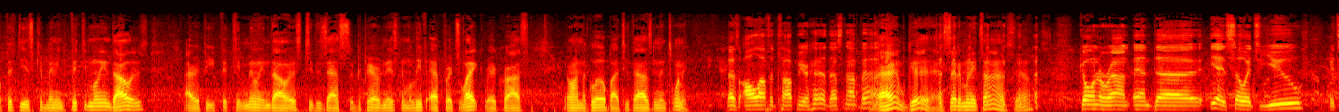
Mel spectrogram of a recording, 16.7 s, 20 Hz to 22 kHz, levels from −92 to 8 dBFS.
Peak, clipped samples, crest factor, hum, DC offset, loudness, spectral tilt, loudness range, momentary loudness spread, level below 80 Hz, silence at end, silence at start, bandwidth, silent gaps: -6 dBFS; under 0.1%; 18 dB; none; under 0.1%; -24 LUFS; -5.5 dB/octave; 2 LU; 10 LU; -54 dBFS; 0 s; 0 s; 13.5 kHz; none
